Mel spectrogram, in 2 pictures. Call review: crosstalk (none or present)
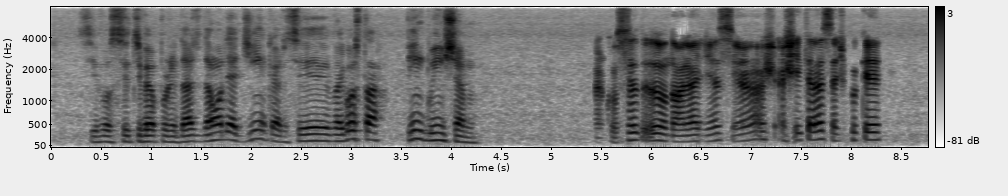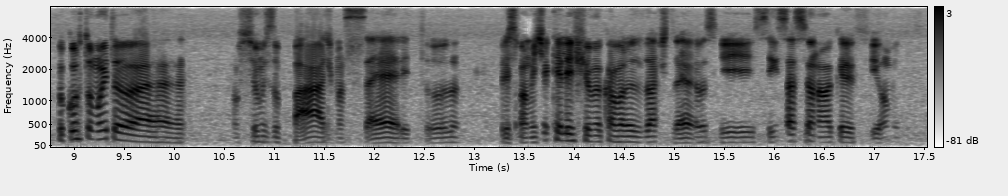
none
